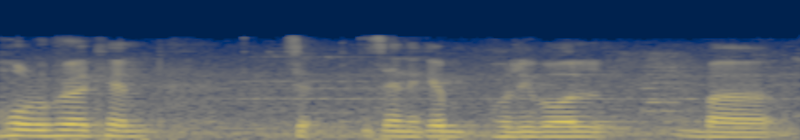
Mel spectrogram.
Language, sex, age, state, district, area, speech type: Assamese, male, 18-30, Assam, Nalbari, rural, spontaneous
